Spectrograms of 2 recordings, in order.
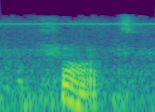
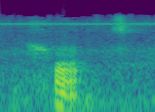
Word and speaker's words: trente: Trente. Not Trent. Trente.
